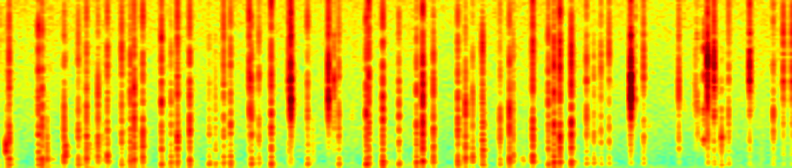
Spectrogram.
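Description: Long nails scratch and tap along the surface of a silver metallic plastic lotion tube held horizontally and vertically. The result is a quiet, rapid stream of dry, crisp clicks and scrapes with bright, high edges and no ring. A steady low hum sits underneath.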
